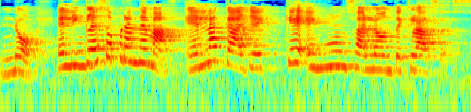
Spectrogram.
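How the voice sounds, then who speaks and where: A woman with a high pitch uses a raised, projected voice and lively intonation at a very slow pace. Noticeable background noise and audible room echo surround her. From Venezuela. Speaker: fashion blogger and YouTuber. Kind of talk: vlog advice talk.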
